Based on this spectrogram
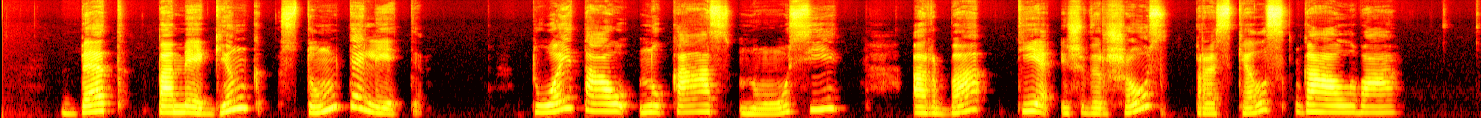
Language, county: Lithuanian, Kaunas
